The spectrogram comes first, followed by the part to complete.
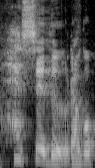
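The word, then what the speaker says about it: חסד: 인자하심 곧 히브리어로 헤세드라고 발음하는데요.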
